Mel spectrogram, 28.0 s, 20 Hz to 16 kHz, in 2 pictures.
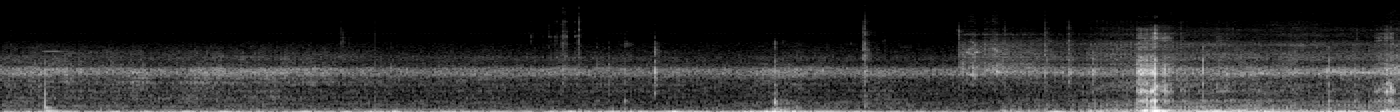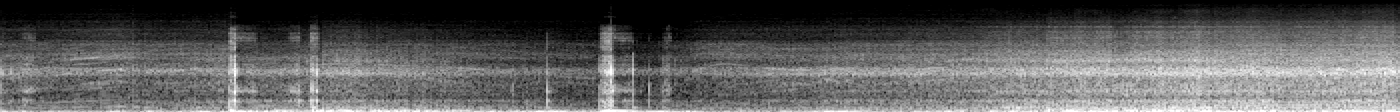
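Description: Kawasaki Ninja 250's parallel-twin engine running, heard from the rider's helmet, as the bike pulls away and picks up speed. There are a few sharp clicks midway, and engine and wind noise grow louder toward the end.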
